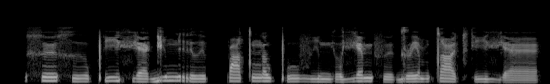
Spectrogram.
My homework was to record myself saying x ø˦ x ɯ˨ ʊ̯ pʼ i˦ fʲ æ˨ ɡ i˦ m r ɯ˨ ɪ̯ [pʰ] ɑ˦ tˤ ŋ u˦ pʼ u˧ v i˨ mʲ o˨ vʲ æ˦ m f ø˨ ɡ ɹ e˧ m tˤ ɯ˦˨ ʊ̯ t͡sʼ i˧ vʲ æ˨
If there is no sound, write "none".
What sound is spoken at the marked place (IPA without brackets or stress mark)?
pː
